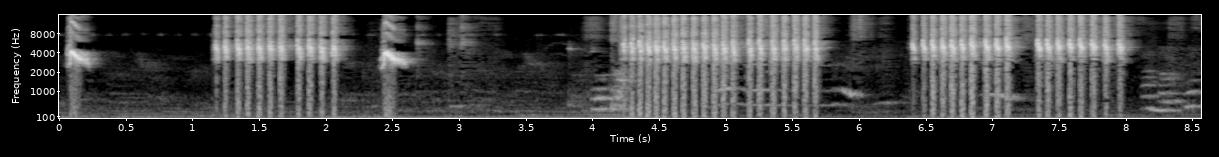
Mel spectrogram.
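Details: Cucak cungkok in full, lively 'tembakan' song, used as a tutor recording: loud rapid dry rattling bursts, each about a second long and made of fast even ticks, with short gaps and a brief rising whistle.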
